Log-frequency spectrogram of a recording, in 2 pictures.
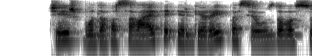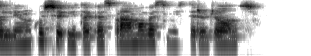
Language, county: Lithuanian, Vilnius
